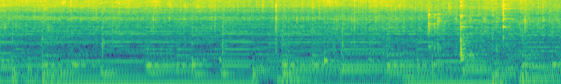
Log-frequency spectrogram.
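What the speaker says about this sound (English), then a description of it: "So we're going to cook some onion. So into the fry pan or the wok." Onion fries in a wok with a continuous loud sizzle, stirred throughout, with occasional scraping and clinks from the utensil.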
